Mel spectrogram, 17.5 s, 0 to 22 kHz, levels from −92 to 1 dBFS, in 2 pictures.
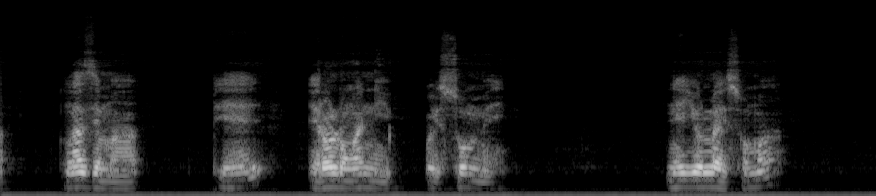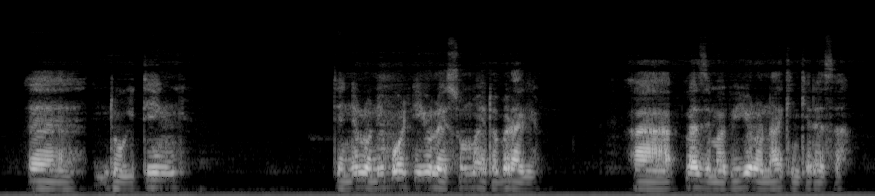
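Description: From the start of the clip to the end, the speech carries channel delay (comb filtering). One channel arrives roughly 10 ms behind the other, and when the pair is folded to mono the shared signal cancels at regularly spaced frequencies: the first notch sits near 50 Hz, with further notches about every 100 Hz above it. The result is a constant hollow, phasey coloration, with the notches fixed in place rather than sweeping.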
